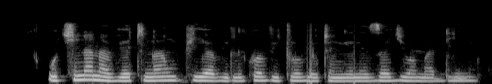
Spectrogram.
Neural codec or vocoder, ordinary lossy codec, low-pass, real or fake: none; Opus, 16 kbps; 7.2 kHz; real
